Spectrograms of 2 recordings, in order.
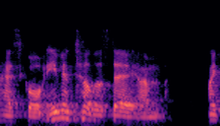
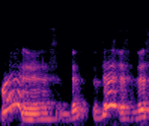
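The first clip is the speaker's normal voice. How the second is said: higher voice, breaking and cracking. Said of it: "my voice is going".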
